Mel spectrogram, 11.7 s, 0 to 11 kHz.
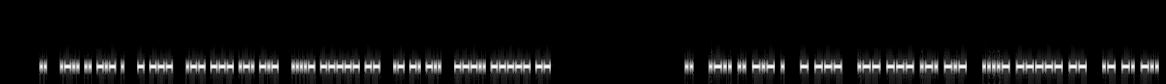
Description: Morse code, heard as a keyed tone, about 64 wpm, 700 Hz. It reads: I LIKE TO WORK 40M AND 80M I LIKE TO WORK 40M AND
